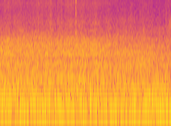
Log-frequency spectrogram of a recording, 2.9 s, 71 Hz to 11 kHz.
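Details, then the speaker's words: Car at highway speed, about 85 mph: a loud steady roar of wind noise, getting worse at higher speed. "is that amount of wind noise it's really really bad and I hope you guys can hear it and that even higher speed to get worse"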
